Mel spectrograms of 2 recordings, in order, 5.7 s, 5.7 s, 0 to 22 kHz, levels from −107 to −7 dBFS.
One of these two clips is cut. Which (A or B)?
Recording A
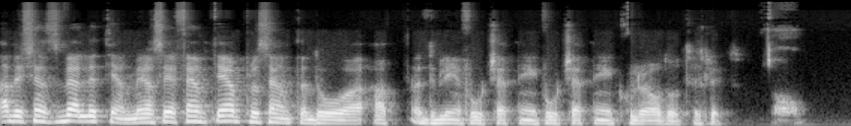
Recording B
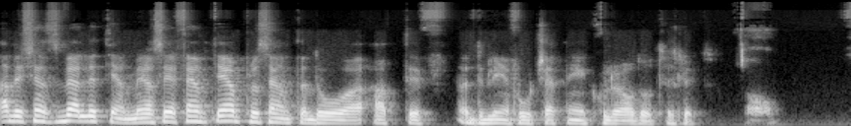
A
